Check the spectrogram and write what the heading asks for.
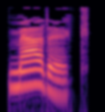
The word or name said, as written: Maddock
